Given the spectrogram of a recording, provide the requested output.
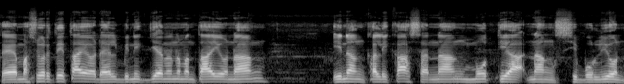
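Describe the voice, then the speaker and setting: Medium-pitched male voice with monotone, flat intonation and very even loudness. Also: moderate pace. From Visayas or Mindanao, Philippines. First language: Bisaya (Cebuano) (speaking Tagalog). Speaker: vlogger. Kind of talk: casual vlog talk.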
